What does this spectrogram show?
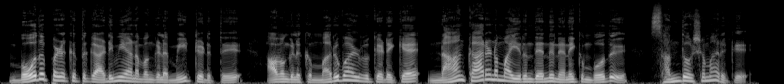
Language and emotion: Tamil, happy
